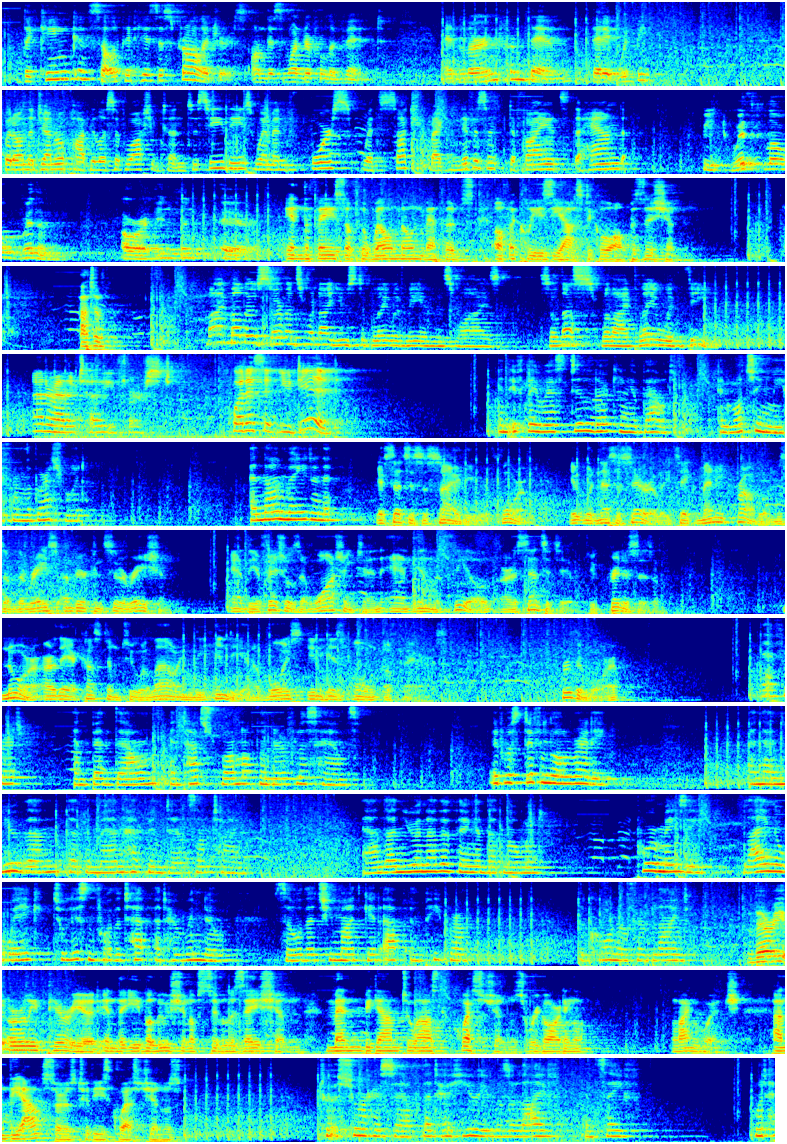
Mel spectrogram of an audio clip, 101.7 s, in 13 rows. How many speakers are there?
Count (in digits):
8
